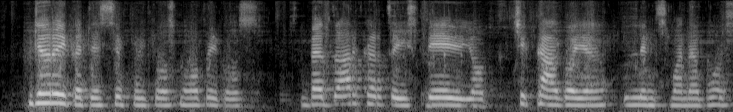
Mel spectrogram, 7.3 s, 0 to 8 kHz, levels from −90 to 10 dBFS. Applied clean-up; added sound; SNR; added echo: neural separator model SepFormer DNS4.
